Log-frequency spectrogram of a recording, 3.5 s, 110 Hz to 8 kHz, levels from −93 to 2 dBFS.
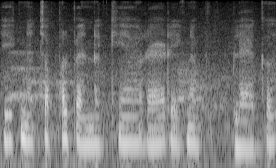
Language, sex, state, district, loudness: Hindi, female, Haryana, Jhajjar, -20 LUFS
